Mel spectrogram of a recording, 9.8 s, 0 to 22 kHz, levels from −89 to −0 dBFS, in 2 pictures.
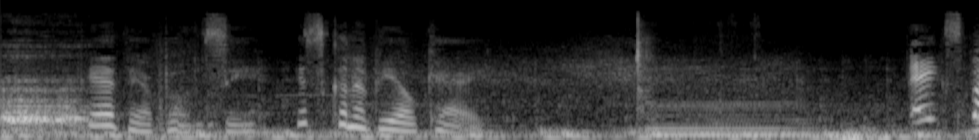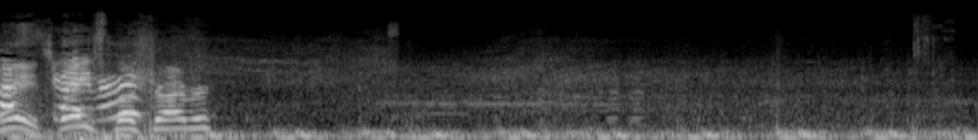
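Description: At 3.86 s, and again from 6.83 to 6.89 s, there's a short burst of damaged data in a compressed stream, each one about 55 to 60 ms long. Some of the encoded bytes there are wrong, so the decoder chokes on those frames, loses its place and has to hunt for the next valid frame header before it can carry on. What you hear is a brief glitch cutting into the sound at each spot.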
